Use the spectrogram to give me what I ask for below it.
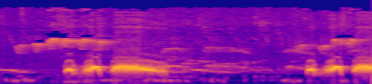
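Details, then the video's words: Spotted dove coos used as a bird lure: a full phrase of two short notes and a long falling coo, then the start of another. High rising chirps from other birds are heard early on. "tekukur super gacor suara untuk pancingan semua burung"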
